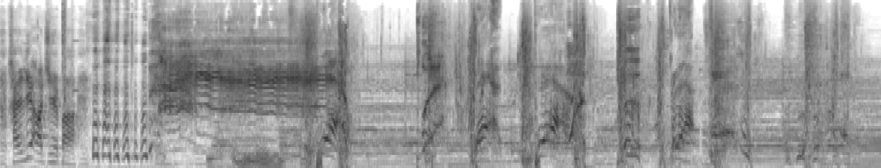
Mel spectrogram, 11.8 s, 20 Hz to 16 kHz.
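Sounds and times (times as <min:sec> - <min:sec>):
speech: 0:00.1 - 0:04.9, 0:05.6 - 0:08.1, 0:08.9 - 0:11.6
child crying: 0:01.8 - 0:04.6.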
